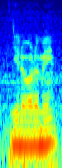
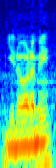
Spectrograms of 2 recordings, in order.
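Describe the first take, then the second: No difference in how they are said.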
